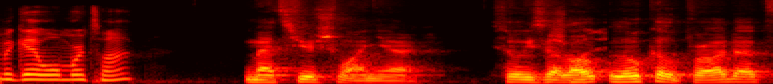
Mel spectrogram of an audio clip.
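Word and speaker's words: Mathieu Choinière: Mathieu Chouanière.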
